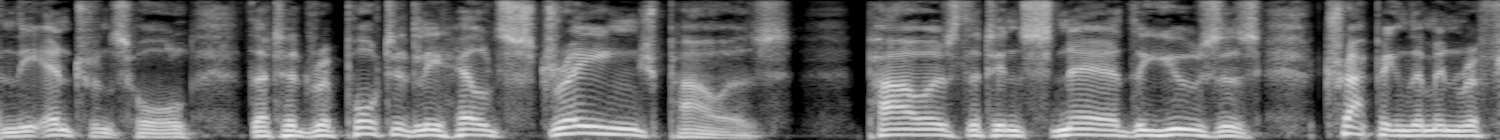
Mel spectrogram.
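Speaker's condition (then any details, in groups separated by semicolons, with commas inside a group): No condition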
